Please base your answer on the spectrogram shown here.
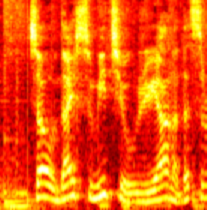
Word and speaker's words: Riana: own here's peter so nice to meet you rihanna that's the right pronunciation of your name eh it is rihanna cool now you are awkward yeah i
